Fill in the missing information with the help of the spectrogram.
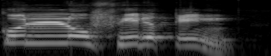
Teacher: کل فرقن کی را میں تفخیم ہوگی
